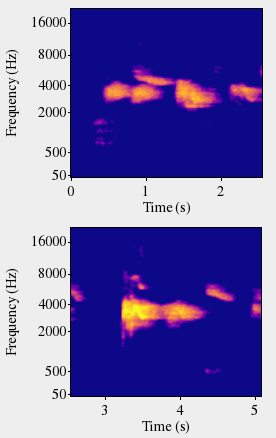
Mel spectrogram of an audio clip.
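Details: Caged female red-whiskered bulbul calling to excite males or for pairing, giving a series of clear whistled, slurred notes that dip in pitch, with one strong rising-then-falling phrase near the end and faint lower chatter.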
